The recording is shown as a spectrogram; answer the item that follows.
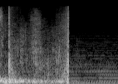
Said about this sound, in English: As he did, he aimed just above Burr and pulled the trigger.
